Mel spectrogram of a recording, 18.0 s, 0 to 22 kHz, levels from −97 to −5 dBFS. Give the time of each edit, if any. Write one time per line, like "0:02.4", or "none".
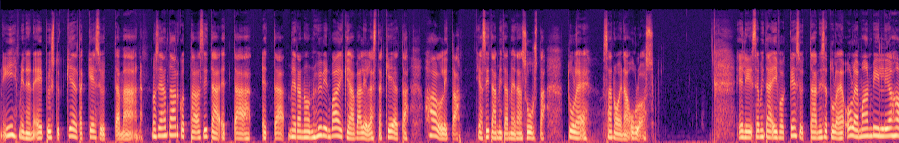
0:03.0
